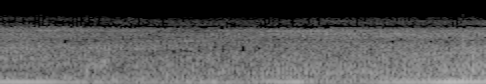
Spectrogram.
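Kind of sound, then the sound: vehicle, car passing on street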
